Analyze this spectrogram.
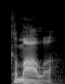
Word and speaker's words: Kamala: kamla communist coma coma how do they mispronounce pronounce it it's like coma Kamala no Kamala is correct yeah Kamala Kamala that's what it is okay I'm so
